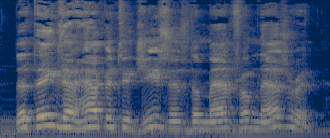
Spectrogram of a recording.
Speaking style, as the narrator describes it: they said

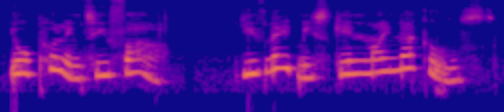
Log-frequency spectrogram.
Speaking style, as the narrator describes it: cried Barney

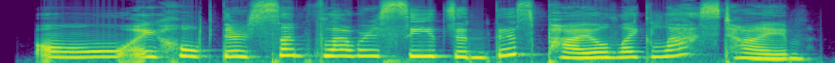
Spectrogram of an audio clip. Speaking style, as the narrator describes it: Chirping away, Hira exclaimed

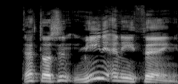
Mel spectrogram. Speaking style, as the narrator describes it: she cried

